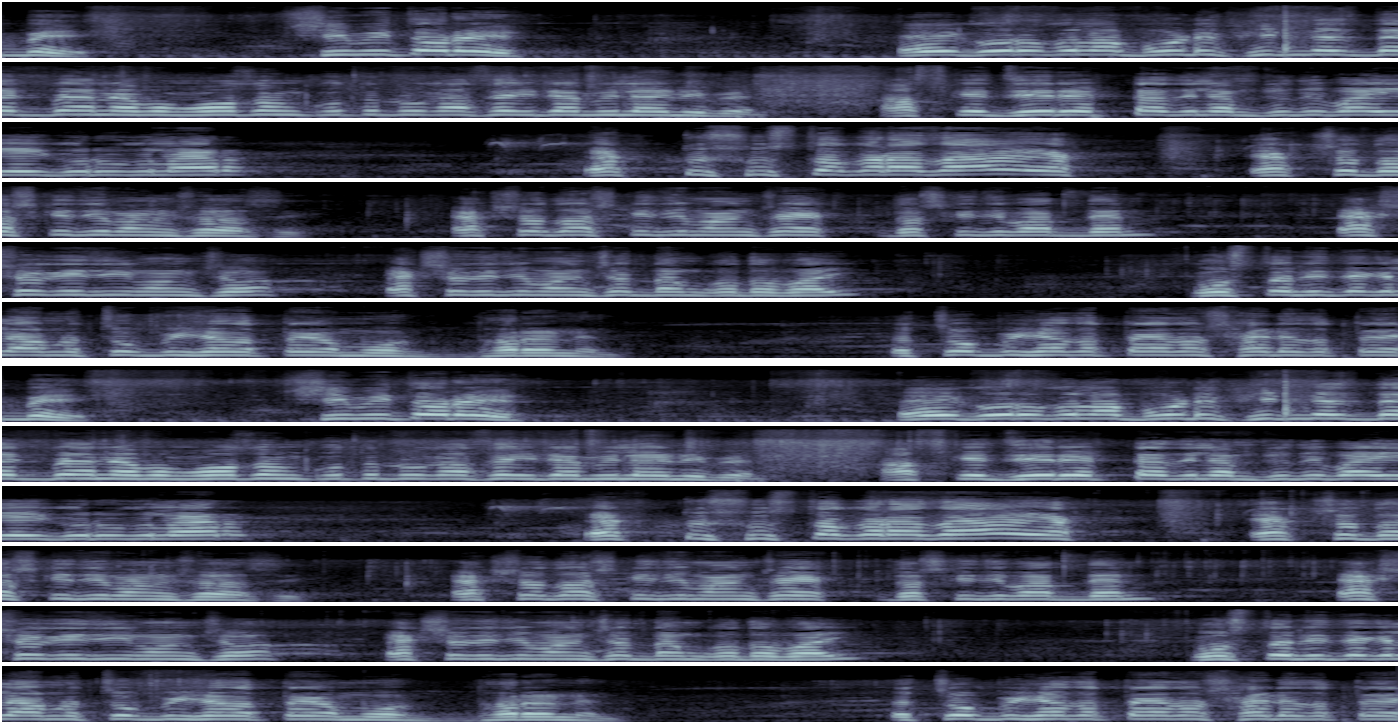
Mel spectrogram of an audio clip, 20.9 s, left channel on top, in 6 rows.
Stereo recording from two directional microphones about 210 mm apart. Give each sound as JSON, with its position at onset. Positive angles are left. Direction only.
{"t": 0.0, "sound": "a man's voice", "side_deg": 10}
{"t": 10.0, "sound": "a man's voice", "side_deg": 20}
